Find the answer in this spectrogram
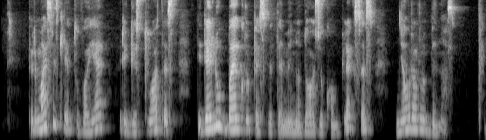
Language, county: Lithuanian, Vilnius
